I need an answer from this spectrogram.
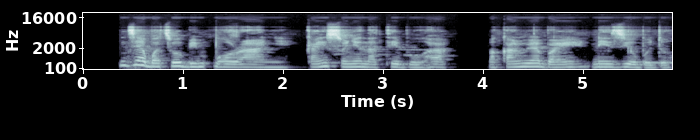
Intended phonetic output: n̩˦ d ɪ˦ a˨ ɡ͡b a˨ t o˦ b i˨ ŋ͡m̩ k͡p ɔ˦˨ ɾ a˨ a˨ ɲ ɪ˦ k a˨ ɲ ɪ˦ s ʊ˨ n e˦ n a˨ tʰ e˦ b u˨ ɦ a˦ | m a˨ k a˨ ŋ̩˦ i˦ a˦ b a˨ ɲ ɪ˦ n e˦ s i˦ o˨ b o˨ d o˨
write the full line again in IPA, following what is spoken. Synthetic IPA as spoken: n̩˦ d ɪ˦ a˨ ɡ͡b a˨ t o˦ b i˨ ŋ͡m̩ k͡p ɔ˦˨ ɾ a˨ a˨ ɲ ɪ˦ k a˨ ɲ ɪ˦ s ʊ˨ ɲ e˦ n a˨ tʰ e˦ b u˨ ɦ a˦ | m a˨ k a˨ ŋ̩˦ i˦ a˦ b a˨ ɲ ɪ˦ n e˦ z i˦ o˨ b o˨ d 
